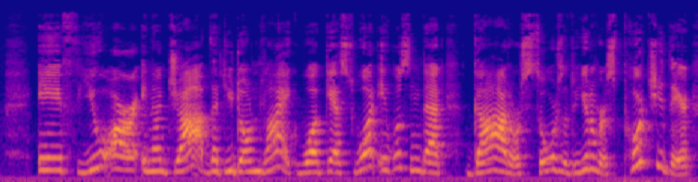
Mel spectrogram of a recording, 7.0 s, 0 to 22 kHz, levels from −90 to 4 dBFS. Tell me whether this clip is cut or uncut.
uncut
